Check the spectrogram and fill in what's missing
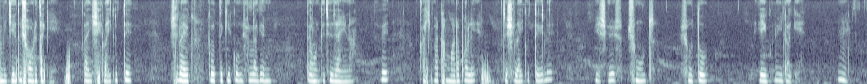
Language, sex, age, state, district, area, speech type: Bengali, female, 30-45, West Bengal, Uttar Dinajpur, urban, spontaneous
